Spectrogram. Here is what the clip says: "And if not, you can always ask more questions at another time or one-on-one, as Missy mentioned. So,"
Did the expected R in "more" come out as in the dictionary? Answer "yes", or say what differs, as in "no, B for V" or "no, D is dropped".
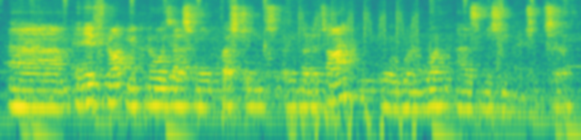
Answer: no, L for R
